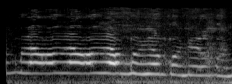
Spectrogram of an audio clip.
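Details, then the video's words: Frightened grey house cat stuck on top of a garden fence in Hoofddorp, Netherlands, on June 24, giving one long drawn-out wailing moan that wavers slightly and slowly sinks in pitch. "Cat Stuck On Fence Makes Weird Noises"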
